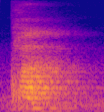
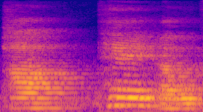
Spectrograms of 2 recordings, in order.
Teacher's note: 조사는 우리 형식 형태소니까 여기에서 밭에라고 그대로 연음이 되는 거야.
